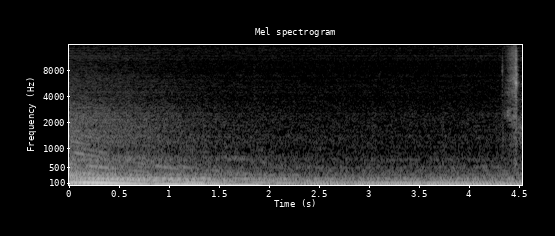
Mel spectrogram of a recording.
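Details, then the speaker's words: Volvo S60R: revs up then sags into uneven, lumpy running with frequent irregular pops, had just stalled; owner suspects bad mass airflow sensor, unconfirmed. "Wonder if we have a bad mass airflow sensor. That's why it's running so bad. Because it's popping a lot."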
